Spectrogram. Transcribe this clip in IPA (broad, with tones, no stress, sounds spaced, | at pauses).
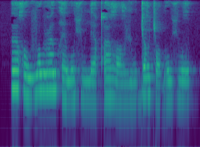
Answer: œ˦ χ o˨ w v ɔ˦ w ʕ œ˦ w h ɛ˨ w o˦ ç u˨ n ɛ˨ qʼ œ˦ ʁ ɔ˨ ʁ ʒ u˨˦ ɟ œ˦ ʁ c ɔ˨ ɡ o˦ w ç u˦ ʁ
